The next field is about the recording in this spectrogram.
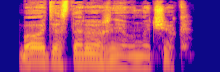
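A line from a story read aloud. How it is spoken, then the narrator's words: Sighing. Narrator (Russian): вздохнул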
